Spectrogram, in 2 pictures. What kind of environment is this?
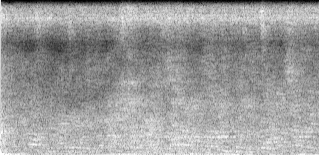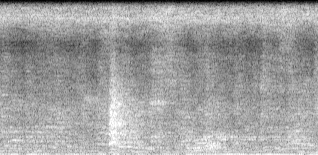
cafe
